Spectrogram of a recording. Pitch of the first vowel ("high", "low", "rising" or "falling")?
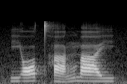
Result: rising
